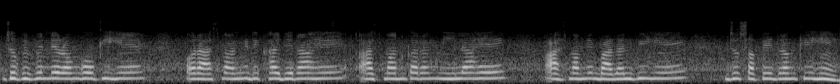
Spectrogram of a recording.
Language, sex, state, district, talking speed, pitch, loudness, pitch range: Hindi, female, Maharashtra, Aurangabad, 195 wpm, 265 Hz, -22 LUFS, 260-275 Hz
